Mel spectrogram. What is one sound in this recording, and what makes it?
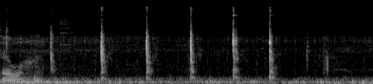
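Bamboo poles knock and tap sharply close by.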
